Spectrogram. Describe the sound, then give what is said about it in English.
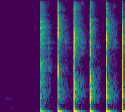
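A single person claps for himself six times in a quick, steady rhythm after a short silence, each clap sharp, bright and fairly loud, with no talking over it. “I give my own self claps because I don't need your clap.”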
